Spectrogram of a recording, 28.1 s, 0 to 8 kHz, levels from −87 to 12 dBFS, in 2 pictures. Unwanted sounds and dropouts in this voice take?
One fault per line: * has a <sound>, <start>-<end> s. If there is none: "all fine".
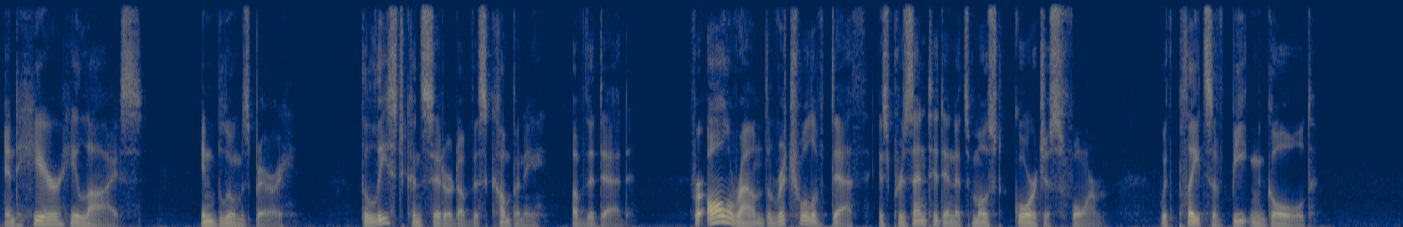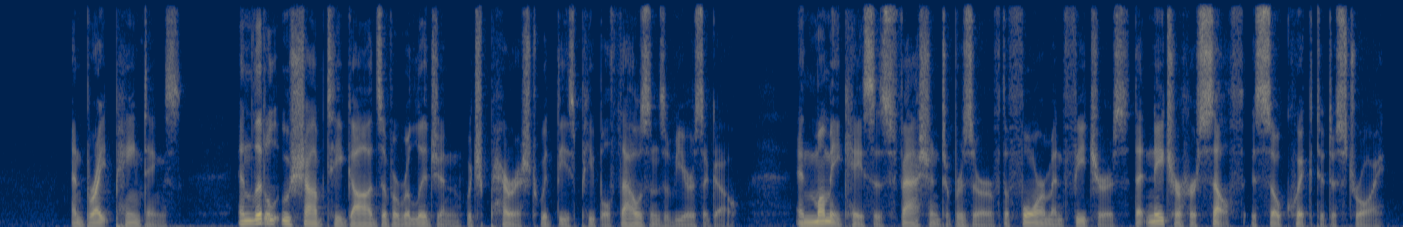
all fine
